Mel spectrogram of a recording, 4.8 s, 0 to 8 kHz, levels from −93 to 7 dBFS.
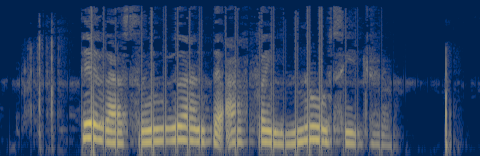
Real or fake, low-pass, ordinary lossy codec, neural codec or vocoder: real; 7.2 kHz; MP3, 32 kbps; none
